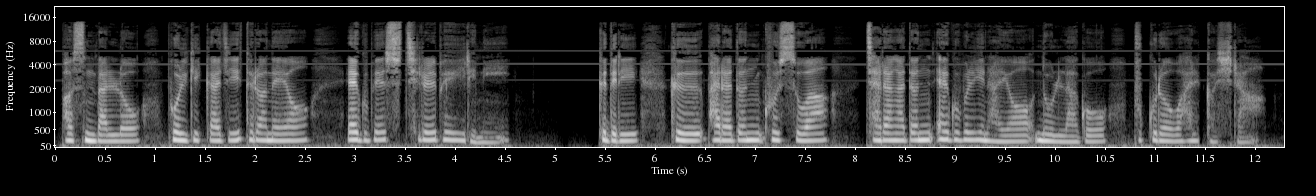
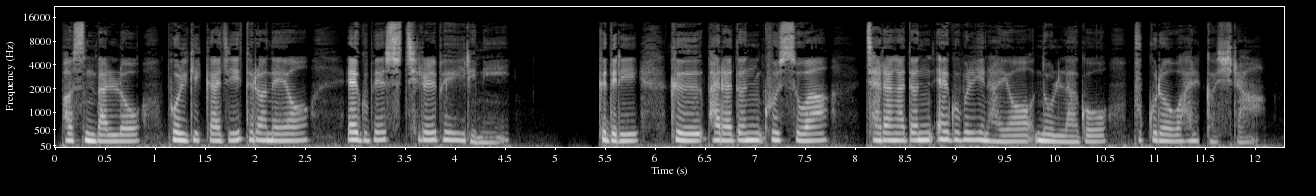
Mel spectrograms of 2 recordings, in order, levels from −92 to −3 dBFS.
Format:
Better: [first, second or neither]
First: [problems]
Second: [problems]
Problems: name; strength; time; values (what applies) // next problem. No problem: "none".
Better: second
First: high-pitched whine; faint; throughout; 4 kHz, 35 dB below the speech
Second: none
